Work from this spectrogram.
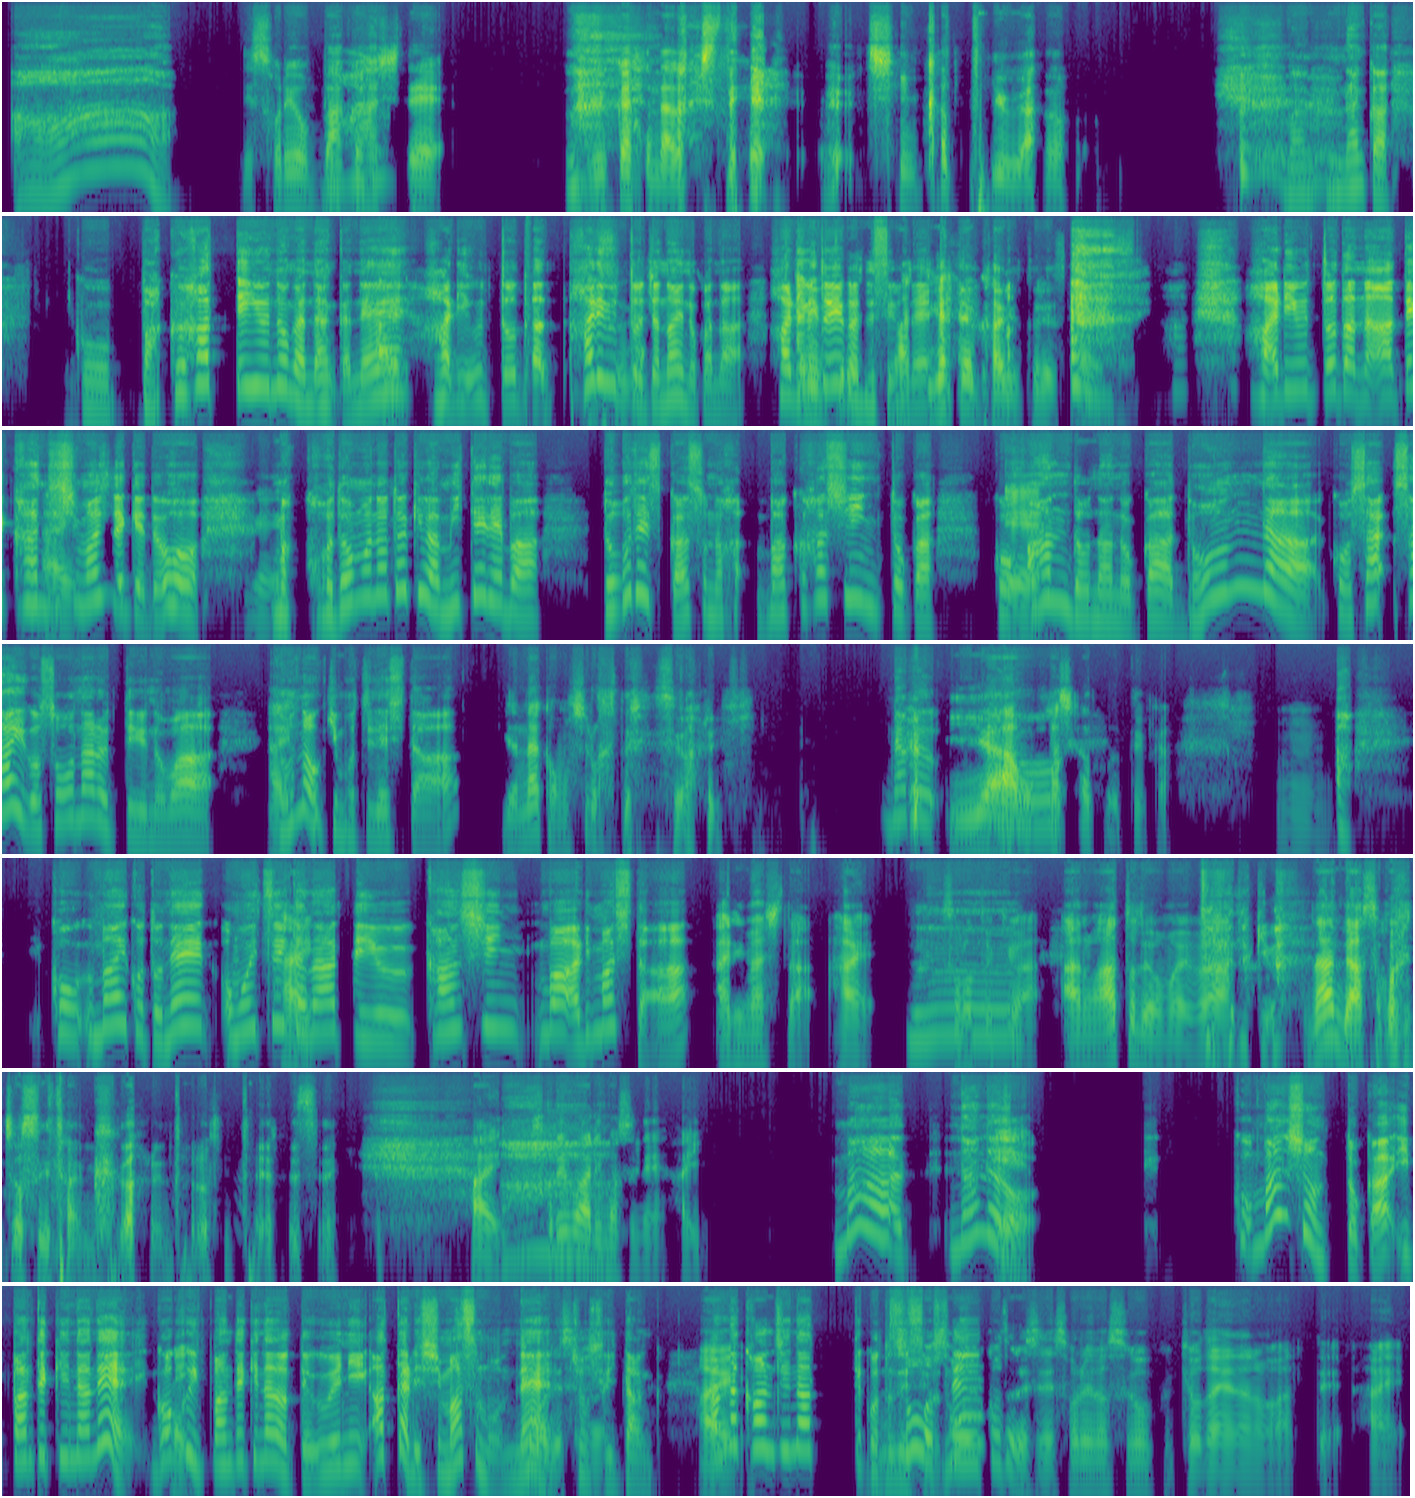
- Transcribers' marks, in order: laughing while speaking: "上から流して沈火っていうあの"; other noise; chuckle; laughing while speaking: "間違いなくハリウッドです"; chuckle; laughing while speaking: "面白かったですよ。ある意味"; tapping; chuckle; laughing while speaking: "その時は"; other background noise; chuckle; laughing while speaking: "あるんだろうみたいなですね"
- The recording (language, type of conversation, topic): Japanese, podcast, 初めて映画館で観た映画の思い出は何ですか？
